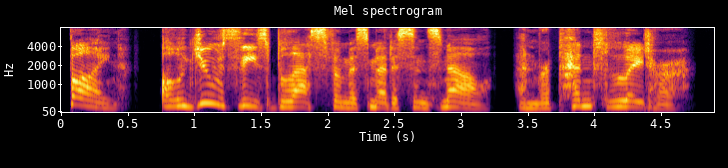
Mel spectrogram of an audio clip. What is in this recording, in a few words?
Crew Heal Self, Female; Dialog; en; Warframe; Railjack Crew; New Loka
